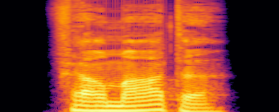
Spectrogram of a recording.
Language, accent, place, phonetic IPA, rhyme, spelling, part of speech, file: German, Germany, Berlin, [fɛʁˈmaːtə], -aːtə, Fermate, noun, De-Fermate.ogg
- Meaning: fermata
